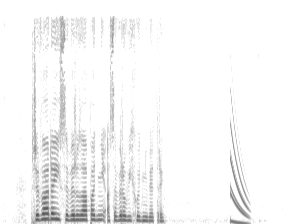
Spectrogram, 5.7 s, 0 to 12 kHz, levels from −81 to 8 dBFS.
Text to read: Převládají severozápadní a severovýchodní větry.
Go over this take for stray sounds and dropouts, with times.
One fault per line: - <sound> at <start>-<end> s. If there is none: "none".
- chirp at 4.6-5.0 s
